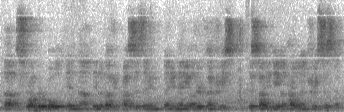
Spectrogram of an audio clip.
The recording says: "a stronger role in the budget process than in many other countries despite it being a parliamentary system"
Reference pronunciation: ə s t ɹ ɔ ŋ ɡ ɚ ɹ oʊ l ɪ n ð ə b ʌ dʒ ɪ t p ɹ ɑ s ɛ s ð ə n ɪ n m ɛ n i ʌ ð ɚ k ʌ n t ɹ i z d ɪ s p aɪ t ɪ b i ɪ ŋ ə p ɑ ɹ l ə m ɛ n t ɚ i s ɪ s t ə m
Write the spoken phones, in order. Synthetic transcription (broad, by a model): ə s t ɹ ɔ ŋ ɡ ɚ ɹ oʊ l ɪ n ð ə b ʌ dʒ ɪ t p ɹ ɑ s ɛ s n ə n ɪ n m ɛ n i ʌ ð ɚ k ʌ n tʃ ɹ i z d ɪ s aɪ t ɪ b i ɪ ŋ ə p ɑ ɹ l ə m ɛ n t ɚ i s ɪ s t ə m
